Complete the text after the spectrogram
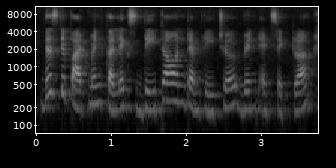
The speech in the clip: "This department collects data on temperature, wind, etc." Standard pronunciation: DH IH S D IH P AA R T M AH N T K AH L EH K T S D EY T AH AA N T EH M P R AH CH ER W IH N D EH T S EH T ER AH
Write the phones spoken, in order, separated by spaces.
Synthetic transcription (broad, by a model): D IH S D IH P AA R T M AH N T K AH L EH K T S D EY T AH AA N T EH M P R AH CH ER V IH N EH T S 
